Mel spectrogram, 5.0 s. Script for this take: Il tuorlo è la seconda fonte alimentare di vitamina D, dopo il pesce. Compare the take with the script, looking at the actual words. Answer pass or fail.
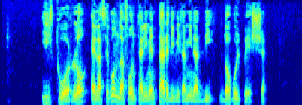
pass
